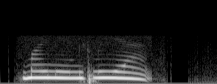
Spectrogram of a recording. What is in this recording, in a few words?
clean speech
